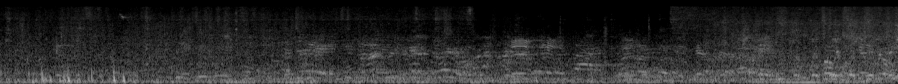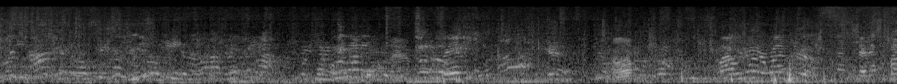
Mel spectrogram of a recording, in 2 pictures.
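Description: Several people talk and chatter nearby, outdoors.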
